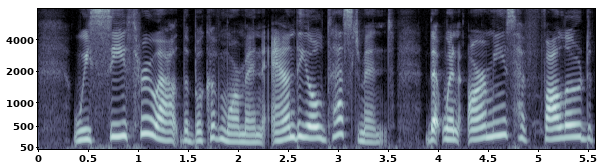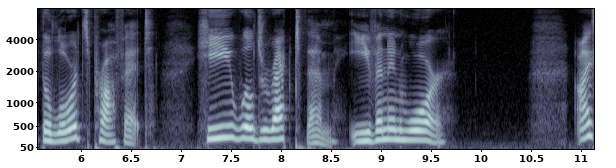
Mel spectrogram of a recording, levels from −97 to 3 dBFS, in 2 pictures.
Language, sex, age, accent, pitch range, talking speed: English, female, 20-39, American, 180-235 Hz, 145 wpm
